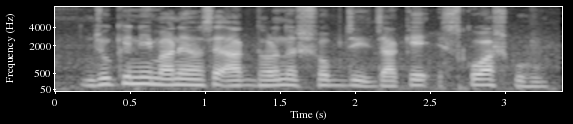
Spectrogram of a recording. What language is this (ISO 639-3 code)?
ben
